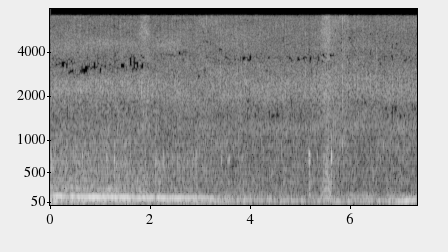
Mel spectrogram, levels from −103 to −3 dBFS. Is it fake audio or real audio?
real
